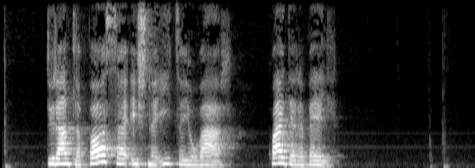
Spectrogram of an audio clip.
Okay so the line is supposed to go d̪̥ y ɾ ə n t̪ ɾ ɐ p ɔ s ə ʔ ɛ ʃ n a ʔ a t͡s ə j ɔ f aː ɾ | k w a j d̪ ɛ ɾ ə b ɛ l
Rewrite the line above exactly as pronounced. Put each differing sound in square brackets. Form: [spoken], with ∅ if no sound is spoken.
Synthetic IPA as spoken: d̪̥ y ɾ [a] n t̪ [l] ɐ p ɔ s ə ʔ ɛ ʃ n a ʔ [i] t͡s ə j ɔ [v] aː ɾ | k w a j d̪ ɛ ɾ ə b ɛ l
